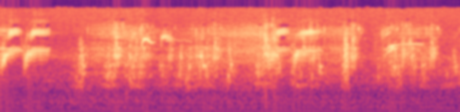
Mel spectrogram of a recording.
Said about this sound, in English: These brewer's blackbirds wander around the countryside in flocks after the breeding season. They feed on the ground, and whenever a predator approaches, members of the flock sound the alarm and take flight.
